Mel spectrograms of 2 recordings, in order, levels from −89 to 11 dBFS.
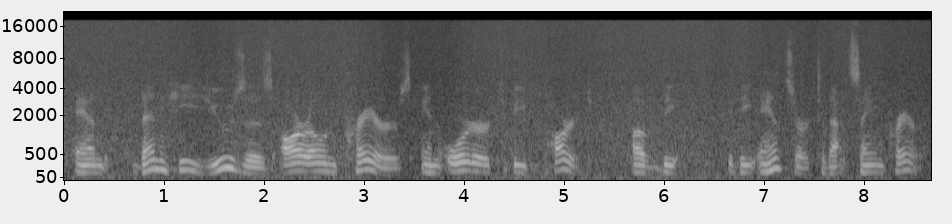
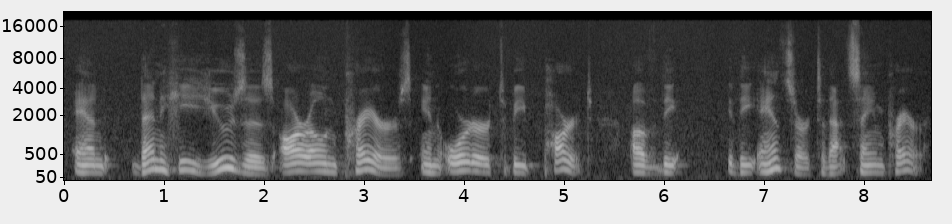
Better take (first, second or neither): second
